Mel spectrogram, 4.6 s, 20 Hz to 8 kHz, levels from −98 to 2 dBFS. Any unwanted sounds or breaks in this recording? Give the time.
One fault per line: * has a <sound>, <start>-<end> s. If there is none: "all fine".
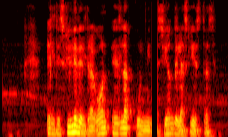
* has a dropout, 3.0-3.1 s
